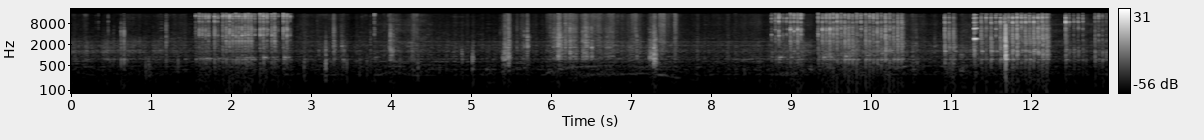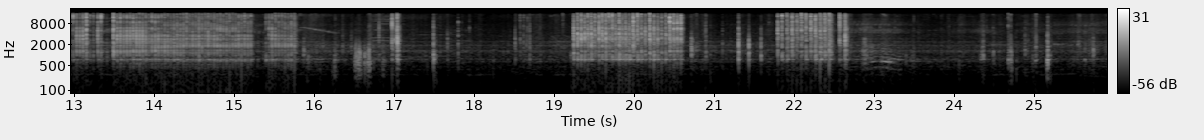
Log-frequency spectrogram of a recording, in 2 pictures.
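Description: Metal-on-metal scraping and clicking from the lid of a copper jewelry box being worked open and shut by hand, in about six separate scrapes with short clicks between them.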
